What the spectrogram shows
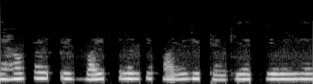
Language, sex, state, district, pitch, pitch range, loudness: Hindi, female, Delhi, New Delhi, 245 Hz, 240-260 Hz, -14 LUFS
